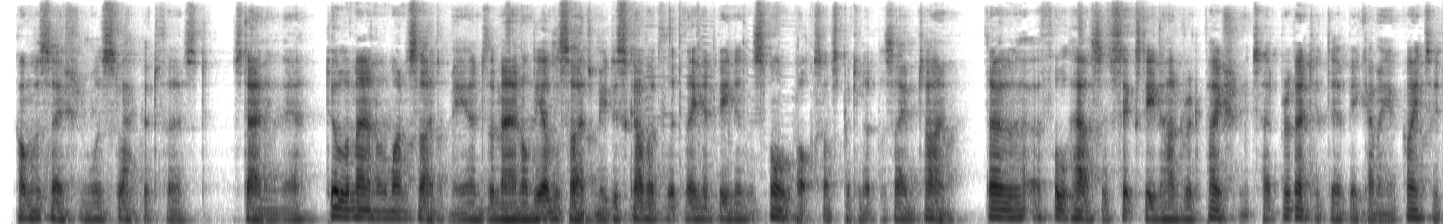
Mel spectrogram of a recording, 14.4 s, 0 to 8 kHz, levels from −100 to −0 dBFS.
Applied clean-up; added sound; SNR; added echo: neural mask model DeepFilterNet 3.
